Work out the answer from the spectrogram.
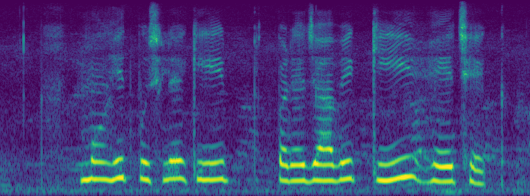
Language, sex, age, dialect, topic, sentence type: Magahi, female, 36-40, Northeastern/Surjapuri, agriculture, statement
